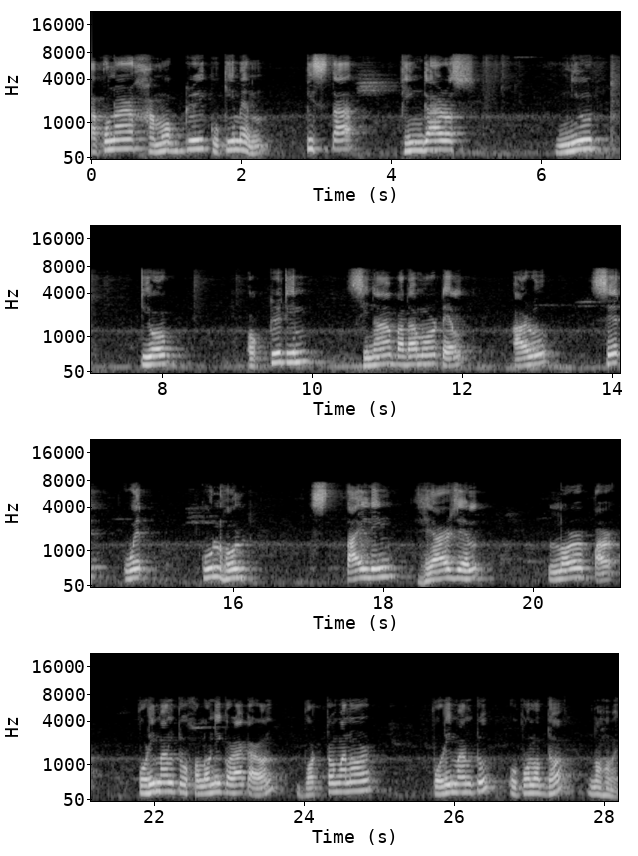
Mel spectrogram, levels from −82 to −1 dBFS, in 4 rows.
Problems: constant background noise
